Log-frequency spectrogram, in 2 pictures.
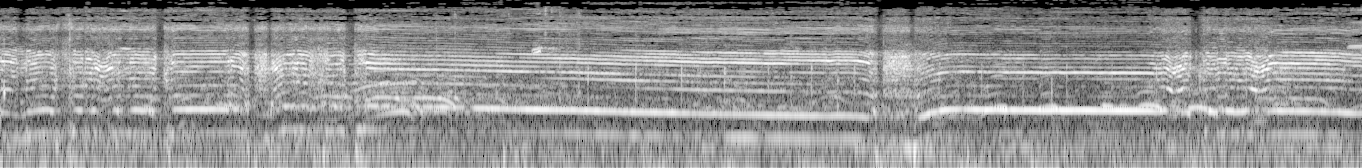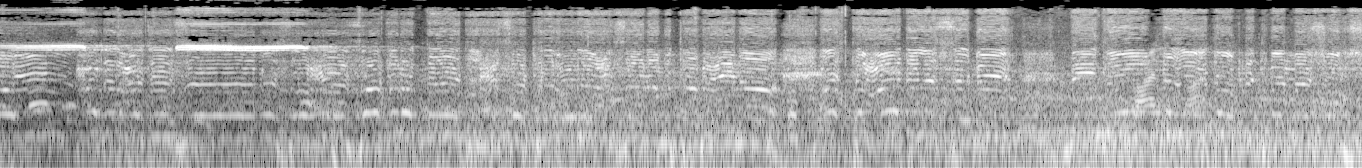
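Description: Vocal music: a voice singing long held notes that glide slowly downward, over a continuous background.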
